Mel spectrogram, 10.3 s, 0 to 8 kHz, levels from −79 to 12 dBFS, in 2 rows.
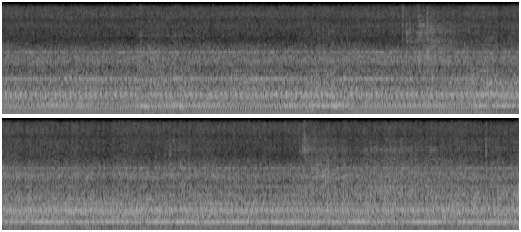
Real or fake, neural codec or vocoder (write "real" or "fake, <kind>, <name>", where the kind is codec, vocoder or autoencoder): real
